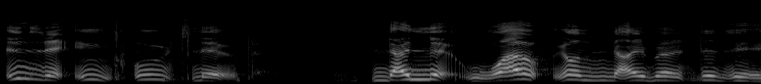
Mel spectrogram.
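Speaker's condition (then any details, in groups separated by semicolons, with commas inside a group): Cerebral palsy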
